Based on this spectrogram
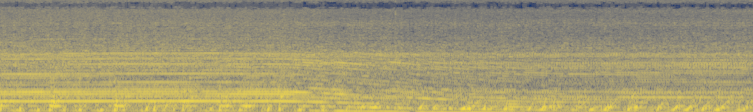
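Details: Restored then repaired vintage outboard, day four test, started at full throttle: crisp, even two-stroke firing at a fast steady beat, no misses or stumbles; running healthy.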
